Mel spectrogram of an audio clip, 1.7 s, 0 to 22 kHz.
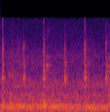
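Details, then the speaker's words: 1940s Hermle (FHS) 8-day Art Deco chiming clock after beat adjustment on a tilted surface: crisp, evenly spaced ticks about three per second with equal tick-tock gaps, so the clock is in beat and running normally. "and notice that the ticking is back to normal this is a very easy way of doing it"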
